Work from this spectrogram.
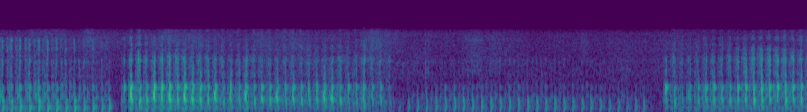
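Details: Newly arrived cheetah on its first visit purring steadily, with fine, fast, regular pulses throughout. It is louder in the first half and the final second and softer through the middle.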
